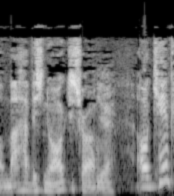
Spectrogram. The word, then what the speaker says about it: Mahavishnu Orchestra: Mahavishnu Orchestra. Mahavishnu Orchestra. Yeah. Oh, I can't pronounce it.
